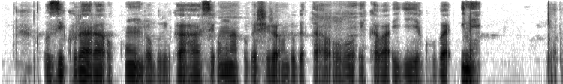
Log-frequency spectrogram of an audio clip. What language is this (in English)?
Kinyarwanda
